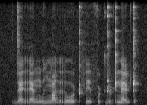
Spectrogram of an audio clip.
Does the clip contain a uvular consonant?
no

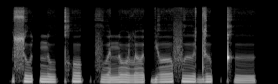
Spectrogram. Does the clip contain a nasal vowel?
no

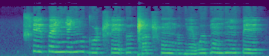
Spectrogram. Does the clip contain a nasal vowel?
yes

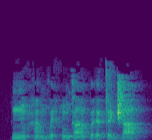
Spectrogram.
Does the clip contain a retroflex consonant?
no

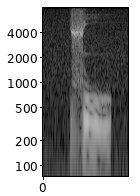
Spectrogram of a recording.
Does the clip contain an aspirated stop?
no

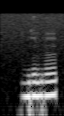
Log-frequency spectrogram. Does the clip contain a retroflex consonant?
no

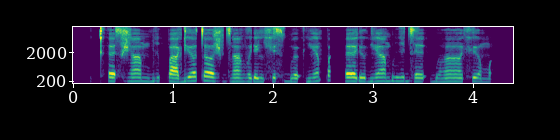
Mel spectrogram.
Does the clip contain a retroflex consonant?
no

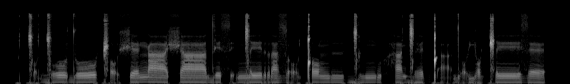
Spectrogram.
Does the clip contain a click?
yes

